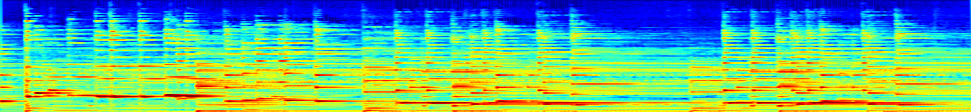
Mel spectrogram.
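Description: Electronic keyboard playing a slow melody in a piano-like voice over held chords, the chords changing every few seconds.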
